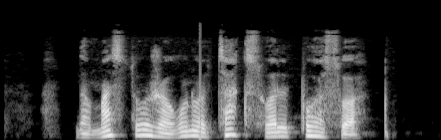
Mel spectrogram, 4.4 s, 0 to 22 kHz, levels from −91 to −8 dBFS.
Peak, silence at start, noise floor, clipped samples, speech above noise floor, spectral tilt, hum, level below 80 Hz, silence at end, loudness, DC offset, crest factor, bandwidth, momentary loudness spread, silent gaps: 0 dBFS; 0.75 s; -70 dBFS; under 0.1%; 51 dB; -6 dB/octave; none; -52 dBFS; 0.55 s; -20 LUFS; under 0.1%; 20 dB; 9.8 kHz; 9 LU; none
